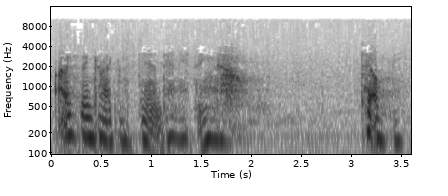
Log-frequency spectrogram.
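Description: A woman's voice: low-pitched, measured pace, noisy background. An actress playing a worn-out, pleading mother of a sick boy in a 1940s radio drama. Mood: braced, anxious. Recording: old radio recording over music.

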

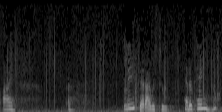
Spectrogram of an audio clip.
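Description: A woman's voice: sits high, unhurried. An actress playing a shy, earnest teenage girl, dreamy and hesitant, in a classic radio drama. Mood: shy, curious. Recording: dull, faintly noisy old radio recording.

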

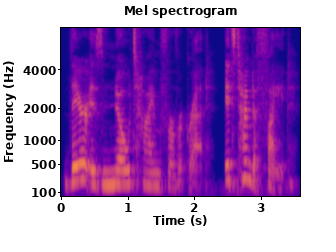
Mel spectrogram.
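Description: A woman's voice: mid-range voice, animated, slow, fairly bright tone. A woman co-hosting a podcast, chatting casually with an emphatic, playful and opinionated delivery. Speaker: podcast co-host. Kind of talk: casual opinionated chat about an animated series.

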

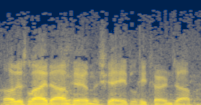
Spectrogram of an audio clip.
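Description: An actor playing a pompous, lovesick middle-aged bachelor, blustering and sighing in 1940s radio comedy style. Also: male voice, lowish voice, moderate pace, close to an everyday voice. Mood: idle, dreamy. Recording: muffled, noisy 1940s radio recording.

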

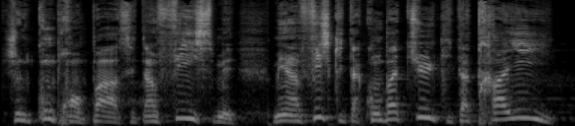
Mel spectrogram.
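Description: An actor playing an insistent, scheming counsellor to a Roman ruler in a French audio drama, in a reverberant hall. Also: male voice, a little high, big pitch swings, a little fast, a bit bright, husky, full character voice. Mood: insistent, indignant. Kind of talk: French audio fiction acting.

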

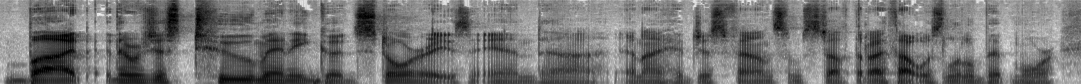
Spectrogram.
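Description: Rambling, joking low-voiced male host. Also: steady tone, brisk, no room sound, clean studio sound. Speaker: show host. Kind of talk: casual political commentary.

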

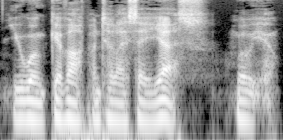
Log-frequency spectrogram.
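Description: A man acts out a storybook farmer father, protective and reluctant. The voice is fairly low and heavy with weariness, firm underneath, recorded dry. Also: monotone, normal speed, mellow, dry recording. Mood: weary resignation.

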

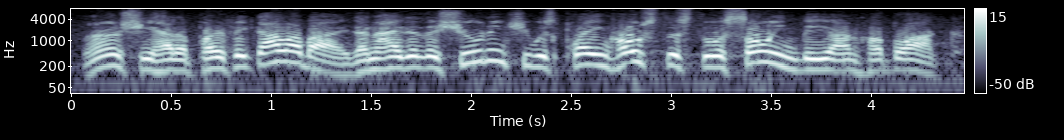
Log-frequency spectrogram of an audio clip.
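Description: A chatty comic police sergeant in an old radio crime show. The voice is high for a man and rambles in hesitant, mock-official phrases. The recording is vintage and dull. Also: big pitch swings, quick pace. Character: comic, chatty, long-winded male police sergeant sidekick. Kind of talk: 1950s radio comic-relief acting.

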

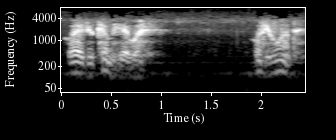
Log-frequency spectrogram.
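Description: An actor playing a shifty, wealthy schemer who blusters and stammers with agitation in an old-time radio drama. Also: male voice, mid-range voice, a little fast, slightly rough. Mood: nervous bluster. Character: rich, nervous, shifty schemer cornered by a vigilante. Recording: hissy, tinny old radio recording.

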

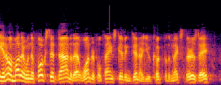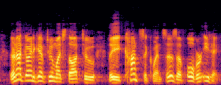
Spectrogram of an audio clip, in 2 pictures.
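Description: A man's voice: fairly high pitch, sharp tone, lo-fi sound. An American man announcing in 1940s radio advertising style, with hearty, folksy salesmanship, on a vintage recording.

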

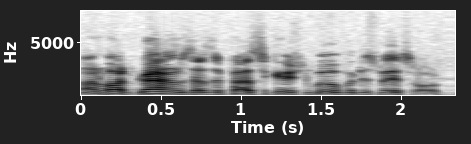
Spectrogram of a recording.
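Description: Through clear noise on an old radio recording comes a man acting a stern courtroom judge. The voice is high, formal and commanding. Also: quick pace, natural voice. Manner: authoritative, formal. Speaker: actor in a radio play.

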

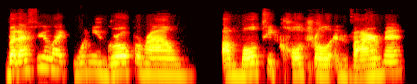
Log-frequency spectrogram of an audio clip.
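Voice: medium pitch, fairly even intonation, brisk, lo-fi sound. A guest born in Dominica and raised in Northern Virginia talks in a mid-range voice. They speak earnestly and reflectively, like a motivational speaker. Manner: earnest, reflective, says "you know what I mean". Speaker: interview guest, motivational speaker and former TV anchor. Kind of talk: casual interview chat.

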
